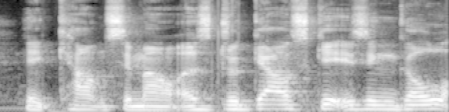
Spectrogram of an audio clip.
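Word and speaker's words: Drągowski: As Dragowski is in goal, or I've been told to pronounce it Drown-Gowski. I think that's how you do it, Drown-Gowski, so I'll try that.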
